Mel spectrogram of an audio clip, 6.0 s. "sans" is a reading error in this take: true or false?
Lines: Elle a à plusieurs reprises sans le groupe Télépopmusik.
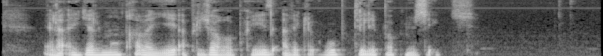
true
